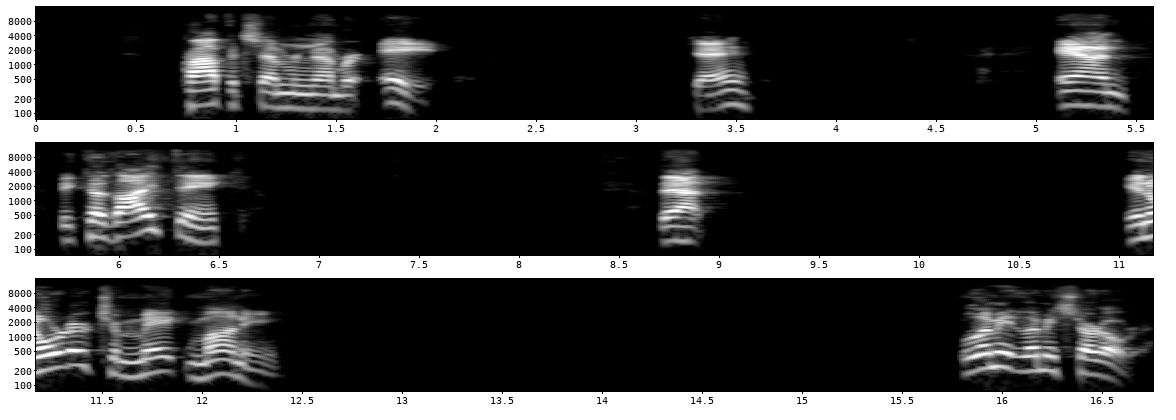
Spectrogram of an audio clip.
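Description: An older man speaks with animation through a headset microphone, in short bursts with pauses.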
